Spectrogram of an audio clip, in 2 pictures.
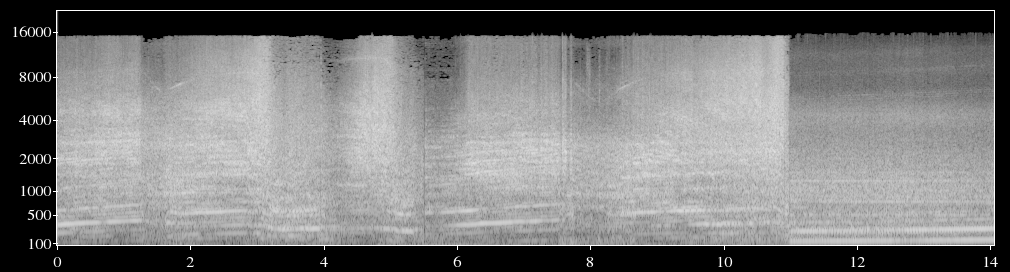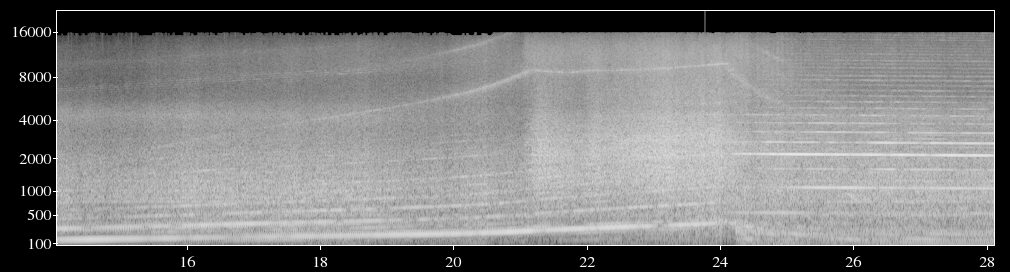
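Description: A turbocharged car accelerating hard through several gears, its engine note climbing and dropping back at each shift. Then a Mk3 VW Golf's turbocharged VR6 revving in one long full-throttle pull on a chassis dyno, the pitch rising steadily with a high whine climbing over it, cut off sharply about 24 seconds in, leaving a steady high tone.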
